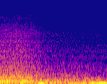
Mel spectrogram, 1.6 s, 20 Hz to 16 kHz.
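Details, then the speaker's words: Sebring 500 started cold on the first crank, with nearly new Flowmaster mufflers (under 1,000 miles), revved: a deep, throaty exhaust rumble with no misfire, idling stable at about 800 rpm; healthy exhaust note. "very nice throaty sound no misses in the engine engine runs extremely well idles very comfortably at about 800 rpm and is very stable"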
